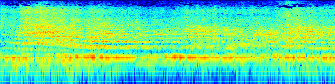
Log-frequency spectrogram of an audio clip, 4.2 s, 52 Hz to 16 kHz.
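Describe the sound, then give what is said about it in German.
Loud, sustained high-pitched engine roar of Formula 1 race cars at Zandvoort in the Netherlands, the pitch gliding slightly as they scream past, with a continuous dense wash of noise and no voices. “Das erste Mal seit 30 Jahren gibt es wieder Formel 1 in der Niederlande.”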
